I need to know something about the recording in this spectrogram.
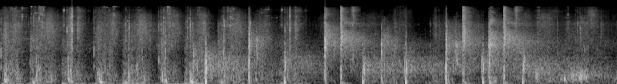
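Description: Footsteps brush and thud quickly through tall grass.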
